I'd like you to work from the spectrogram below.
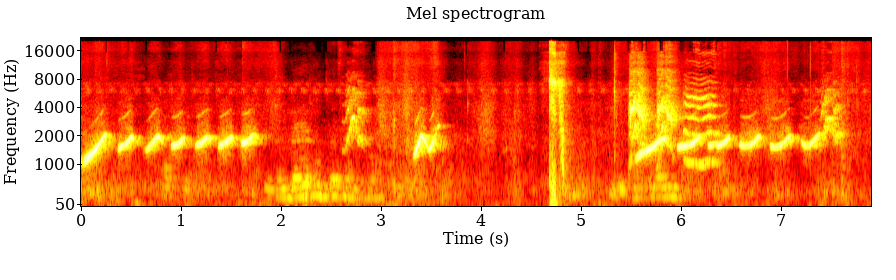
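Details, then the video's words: Feeding time for captive young ringneck parakeet chicks: quick chains of rising whistled chirps, a soft murmuring voice, a sharp click, then renewed chirping with a raspy squawk. "Green Ringneck Parrot Chicks Feed Time"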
